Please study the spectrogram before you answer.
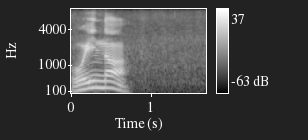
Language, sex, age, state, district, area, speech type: Nepali, male, 30-45, West Bengal, Kalimpong, rural, read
